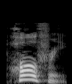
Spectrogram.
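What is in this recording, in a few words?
"palfrey", British English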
